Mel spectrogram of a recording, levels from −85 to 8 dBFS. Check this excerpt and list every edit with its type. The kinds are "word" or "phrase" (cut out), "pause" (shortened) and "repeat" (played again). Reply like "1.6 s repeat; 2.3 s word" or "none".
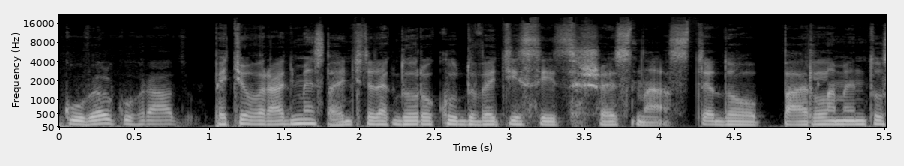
1.7 s phrase; 2.2 s word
